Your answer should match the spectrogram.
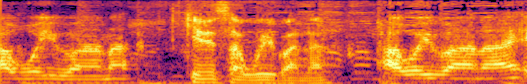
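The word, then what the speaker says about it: Agüeybaná: Ayúdame, ayúdame a pronunciar correctamente. A ver, por ti bajo a los santos ya. A Agüeybana.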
